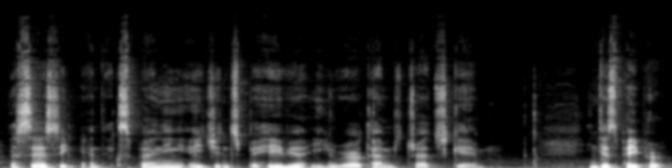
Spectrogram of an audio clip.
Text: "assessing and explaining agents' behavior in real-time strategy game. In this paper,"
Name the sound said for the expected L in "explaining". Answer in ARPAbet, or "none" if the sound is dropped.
none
